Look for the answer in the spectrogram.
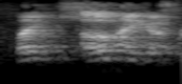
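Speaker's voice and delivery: trying out a Valley voice. Shown as a demonstration. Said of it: "I need to get the voices".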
